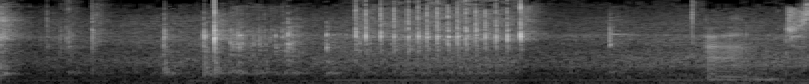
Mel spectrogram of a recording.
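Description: A sock knitting machine turning a heel gives a quick run of about a dozen light, even mechanical clicks, with a few scattered ticks and soft rattles before and after, close and fairly quiet.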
